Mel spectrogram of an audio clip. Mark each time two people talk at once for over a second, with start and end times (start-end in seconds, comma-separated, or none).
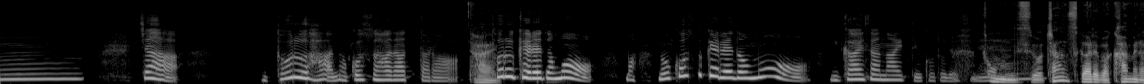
none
